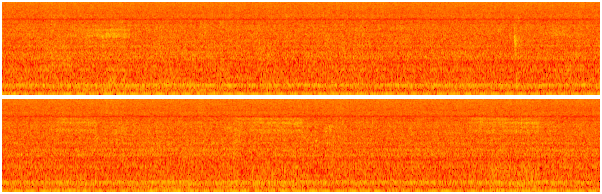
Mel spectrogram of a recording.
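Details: A steady mechanical hum with low droning tones and broadband hiss, like an indoor fan or appliance.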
